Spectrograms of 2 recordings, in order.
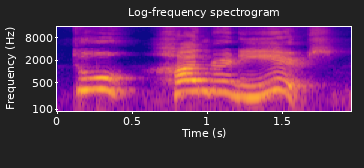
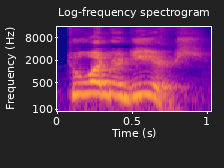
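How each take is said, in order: First: "Two hundred years" dragged out slowly, stress on "Two", rising at the end; slow emphatic repeat. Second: Said in the usual way. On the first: Real, not acted. Ranting vlogger hammers home how long the Crusades lasted, slow and stressed. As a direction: land each word of "Two hundred years" slowly, as if it's unbelievable.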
